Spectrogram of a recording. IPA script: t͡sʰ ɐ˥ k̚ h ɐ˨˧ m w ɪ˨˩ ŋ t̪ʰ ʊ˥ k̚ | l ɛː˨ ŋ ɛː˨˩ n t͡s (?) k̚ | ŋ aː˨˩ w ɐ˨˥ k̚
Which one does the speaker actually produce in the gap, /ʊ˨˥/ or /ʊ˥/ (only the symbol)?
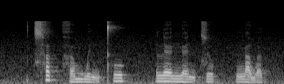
ʊ˨˥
